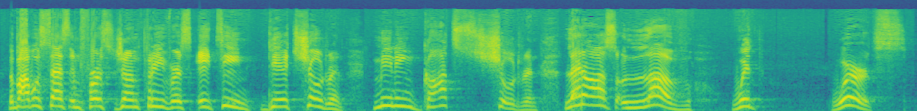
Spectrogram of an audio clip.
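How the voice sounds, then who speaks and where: A middle-aged man with a Nigerian accent giving a conversational sermon as a guest preacher, telling personal stories with emphatic repetition. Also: high-pitched. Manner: animated storytelling, emphatic repetition. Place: church sanctuary, on stage before a congregation.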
